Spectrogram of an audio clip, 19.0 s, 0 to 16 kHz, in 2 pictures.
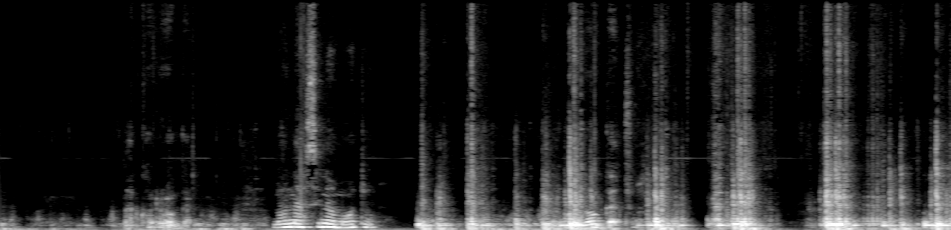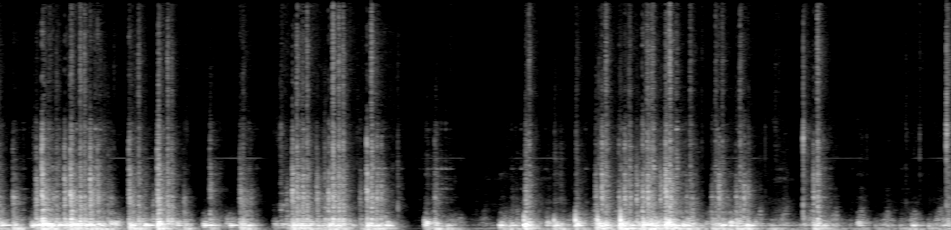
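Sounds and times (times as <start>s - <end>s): wooden spoon scraping metal pot: 0.0s - 19.0s.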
